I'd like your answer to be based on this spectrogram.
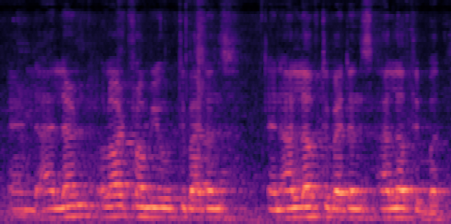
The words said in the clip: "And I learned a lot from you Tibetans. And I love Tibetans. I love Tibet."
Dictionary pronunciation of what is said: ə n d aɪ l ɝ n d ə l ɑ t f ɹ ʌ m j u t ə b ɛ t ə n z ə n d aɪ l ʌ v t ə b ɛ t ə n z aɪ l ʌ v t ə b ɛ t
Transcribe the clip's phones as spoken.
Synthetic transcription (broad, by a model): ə n d aɪ l ɝ n d ə l ɑ t f ɹ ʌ m j u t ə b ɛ t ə n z ə n d aɪ l ʌ v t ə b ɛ t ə n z aɪ l ʌ v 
